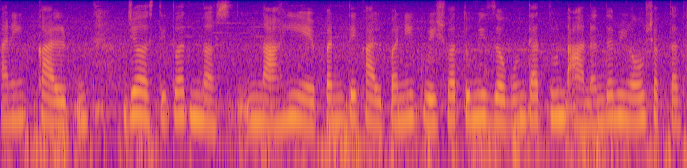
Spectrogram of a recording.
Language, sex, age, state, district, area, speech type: Marathi, female, 18-30, Maharashtra, Sindhudurg, rural, spontaneous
